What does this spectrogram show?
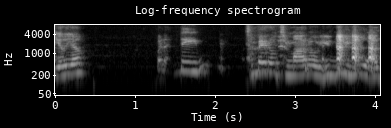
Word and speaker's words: Heliot: Oh, I'm going Heliot Ramos and Jorge Soler. Isn't the H silent? It's not Elio?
